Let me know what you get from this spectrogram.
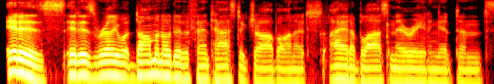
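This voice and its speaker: A man's voice: on the low side, a little fast, clear, resonant tone, dry recording, clean studio sound. Man with slight Canadian accent. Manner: steady dramatic reading, chatty and laughing in talk. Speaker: audiobook narrator and host. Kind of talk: audiobook narration, then casual chat. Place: small home studio with dark drapes. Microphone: studio condenser mic with headphones.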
